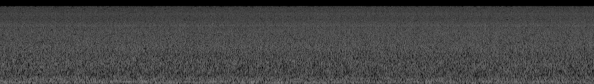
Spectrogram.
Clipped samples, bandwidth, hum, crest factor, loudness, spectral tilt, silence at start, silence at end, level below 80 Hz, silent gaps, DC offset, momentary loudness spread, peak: under 0.1%; 16 kHz; none; 14 dB; -29 LUFS; -1 dB/octave; 0 s; 0 s; -50 dBFS; none; under 0.1%; 0 LU; -18 dBFS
